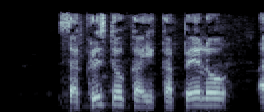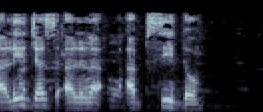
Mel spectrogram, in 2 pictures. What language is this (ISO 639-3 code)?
epo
